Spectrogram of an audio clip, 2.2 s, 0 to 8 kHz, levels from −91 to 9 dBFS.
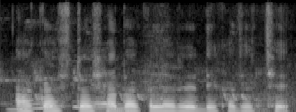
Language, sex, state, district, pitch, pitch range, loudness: Bengali, male, West Bengal, Alipurduar, 140 Hz, 130-150 Hz, -17 LUFS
